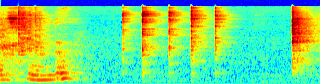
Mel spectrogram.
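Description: Wire whisk clinking against an aluminium bowl while mixing milk and junnu powder: a quick run of about five sharp metal ticks.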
